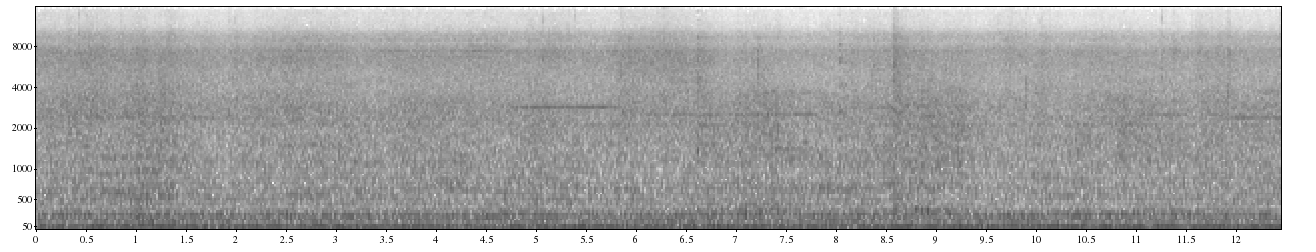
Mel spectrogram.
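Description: Steady low mechanical drone with a constant hiss over it, with no pauses. A sharp click sounds once, about two-thirds of the way through.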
